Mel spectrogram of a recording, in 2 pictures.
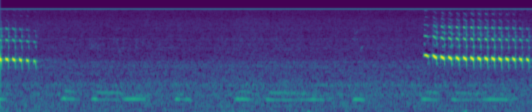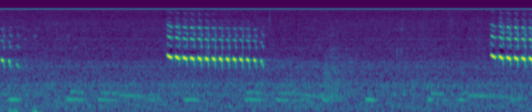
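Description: A white-throated kingfisher gives loud, shrill, fast trills that slide slightly downward, each about a second long, every three seconds. Faint lower bird notes sound behind.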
